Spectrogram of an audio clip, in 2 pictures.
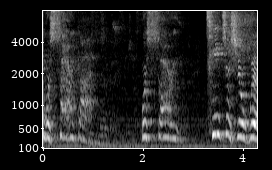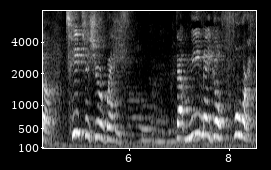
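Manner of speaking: soft, low, pleading prayer; humble prayer. Acted. Preacher telling God we're sorry, humble hushed prayer.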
